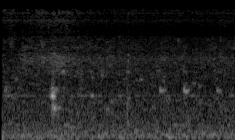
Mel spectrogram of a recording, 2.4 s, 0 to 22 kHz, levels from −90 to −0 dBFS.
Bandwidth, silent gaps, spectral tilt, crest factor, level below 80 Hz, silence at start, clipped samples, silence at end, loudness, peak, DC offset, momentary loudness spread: 16.5 kHz; none; -4 dB/octave; 26 dB; -66 dBFS; 0 s; under 0.1%; 0 s; -49 LUFS; -26 dBFS; under 0.1%; 10 LU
